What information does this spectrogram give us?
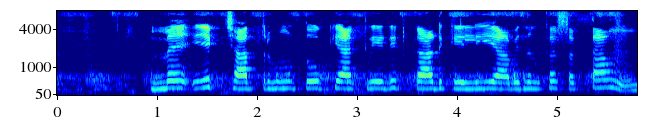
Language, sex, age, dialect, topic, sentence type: Hindi, female, 25-30, Kanauji Braj Bhasha, banking, question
